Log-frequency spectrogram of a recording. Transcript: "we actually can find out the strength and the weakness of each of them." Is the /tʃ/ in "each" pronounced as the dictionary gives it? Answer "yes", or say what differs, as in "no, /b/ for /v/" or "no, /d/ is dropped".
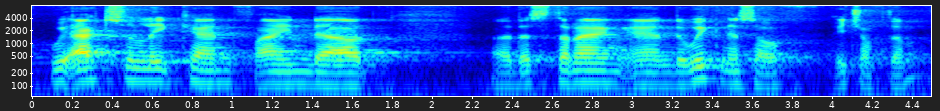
yes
